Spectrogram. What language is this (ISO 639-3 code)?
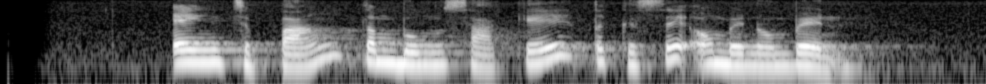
jav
